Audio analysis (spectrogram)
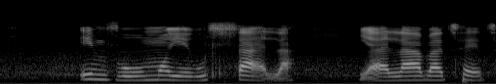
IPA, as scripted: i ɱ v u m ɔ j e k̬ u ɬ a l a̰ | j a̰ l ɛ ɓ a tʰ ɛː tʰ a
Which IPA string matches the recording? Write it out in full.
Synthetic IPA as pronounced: i ɱ v u m ɔ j e k̬ u ɬ a l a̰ | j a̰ l a ɓ a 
